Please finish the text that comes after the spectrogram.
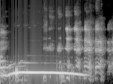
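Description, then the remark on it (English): A person lets out a long, loud howl imitating a hound, holding a steady note for over a second before it sags and trails off as other voices chatter over the end. “it was appropriate because I felt like this forlorn energy within the howl.”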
